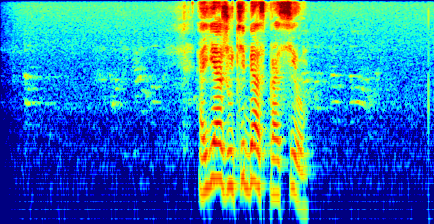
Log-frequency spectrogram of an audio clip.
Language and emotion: Russian, angry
